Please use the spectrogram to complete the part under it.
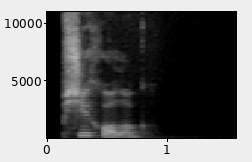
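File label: "психолог", Komi, female; kpv audio dict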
